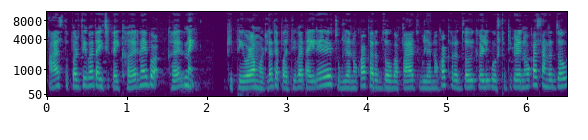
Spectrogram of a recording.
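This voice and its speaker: A woman's voice: on the high side, fairly even intonation, rapid-fire, natural voice. A woman voicing a gossiping village housewife in a cartoon, speaking. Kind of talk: cartoon voice acting.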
